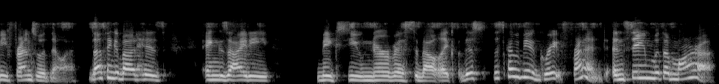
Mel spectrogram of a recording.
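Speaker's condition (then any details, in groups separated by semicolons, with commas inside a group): No condition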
